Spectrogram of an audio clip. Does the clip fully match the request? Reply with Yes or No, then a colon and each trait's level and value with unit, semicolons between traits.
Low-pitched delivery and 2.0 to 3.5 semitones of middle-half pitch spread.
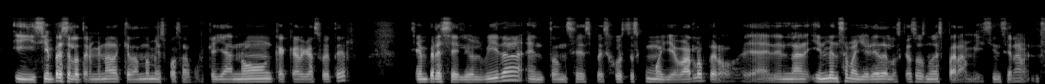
No: low, 125 Hz; narrow, 1.6 semitones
